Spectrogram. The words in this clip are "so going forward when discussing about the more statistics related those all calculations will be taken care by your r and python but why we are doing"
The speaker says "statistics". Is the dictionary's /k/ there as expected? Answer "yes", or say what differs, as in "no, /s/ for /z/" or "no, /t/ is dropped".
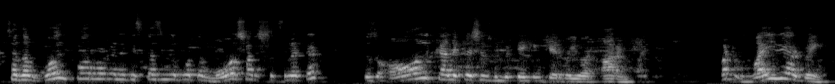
no, /k/ is dropped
